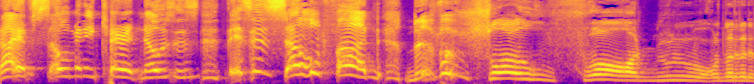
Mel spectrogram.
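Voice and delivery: high, slowing, fading glee; happy melting snowman. A narrator's reading. Snowman melting among carrots, slowing glee. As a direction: stretch it out as he melts away.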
